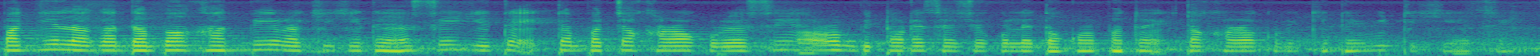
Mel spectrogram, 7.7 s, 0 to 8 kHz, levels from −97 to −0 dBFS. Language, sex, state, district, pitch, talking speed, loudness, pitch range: Nagamese, female, Nagaland, Kohima, 200 Hz, 200 wpm, -19 LUFS, 185-215 Hz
